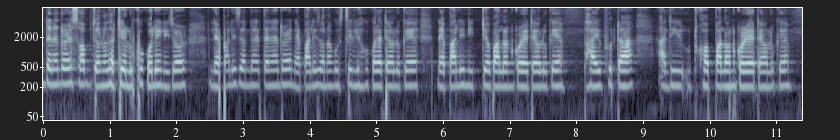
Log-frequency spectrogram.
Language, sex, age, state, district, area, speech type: Assamese, female, 18-30, Assam, Biswanath, rural, spontaneous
